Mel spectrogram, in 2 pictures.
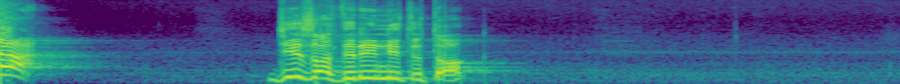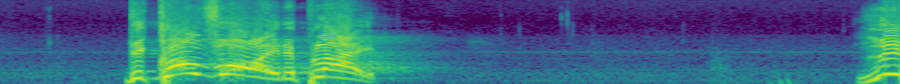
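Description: A man preaches with animation into a microphone, in short loud bursts with pauses.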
